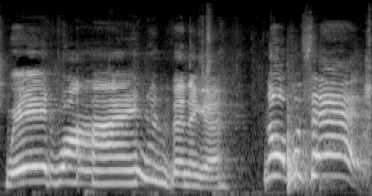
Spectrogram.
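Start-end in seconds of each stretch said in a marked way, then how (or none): 2.0-2.8 high, loud call to stop; sharp shout. Real, not acted. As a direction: cry out to stop her. Child smushing food, sharp stop.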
